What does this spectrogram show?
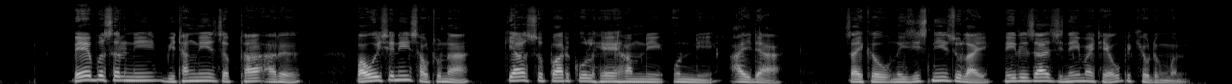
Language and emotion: Bodo, neutral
